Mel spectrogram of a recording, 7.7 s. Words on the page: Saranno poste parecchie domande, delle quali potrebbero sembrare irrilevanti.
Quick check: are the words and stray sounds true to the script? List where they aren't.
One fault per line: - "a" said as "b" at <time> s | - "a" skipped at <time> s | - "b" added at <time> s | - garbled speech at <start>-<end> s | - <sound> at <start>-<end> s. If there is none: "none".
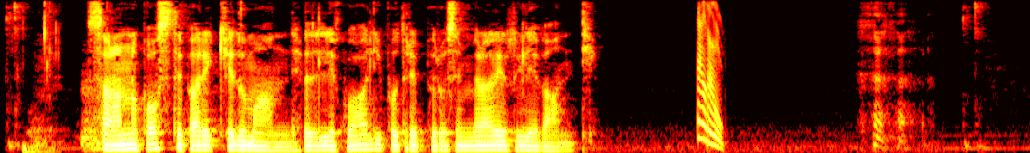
- chirp at 5.2-5.5 s
- laugh at 6.4-7.0 s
